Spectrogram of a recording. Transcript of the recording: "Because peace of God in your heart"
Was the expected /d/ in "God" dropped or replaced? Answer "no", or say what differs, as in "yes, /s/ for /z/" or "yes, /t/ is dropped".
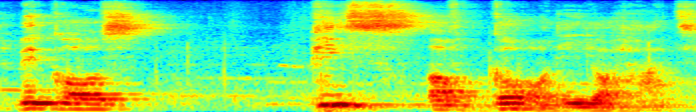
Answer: no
